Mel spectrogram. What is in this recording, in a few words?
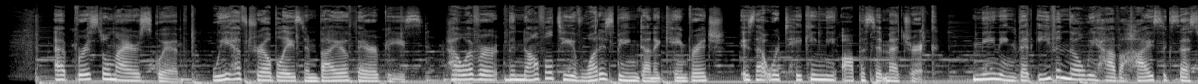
vo medical narration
